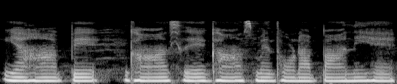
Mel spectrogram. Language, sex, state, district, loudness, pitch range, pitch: Hindi, female, Punjab, Kapurthala, -12 LUFS, 165-175 Hz, 170 Hz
